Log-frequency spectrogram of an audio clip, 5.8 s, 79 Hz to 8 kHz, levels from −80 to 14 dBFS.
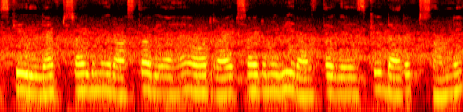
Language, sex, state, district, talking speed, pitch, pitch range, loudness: Hindi, male, Madhya Pradesh, Umaria, 195 wpm, 180 Hz, 170-190 Hz, -15 LUFS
